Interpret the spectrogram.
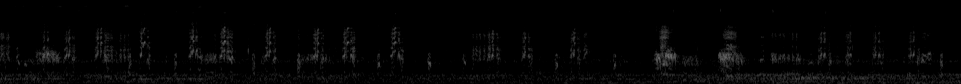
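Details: Chukar partridge giving rapid runs of short, harsh chucking notes, irregularly spaced and overlapping as if from more than one bird, against a low steady background hiss.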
